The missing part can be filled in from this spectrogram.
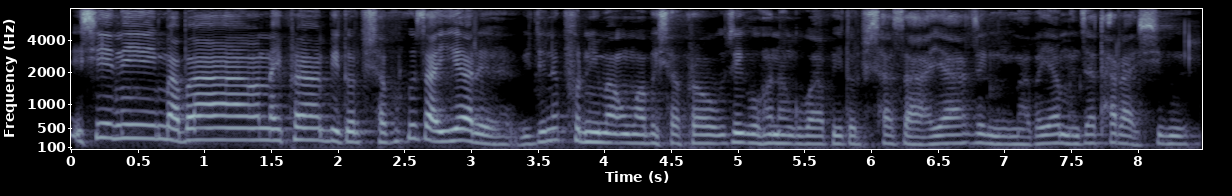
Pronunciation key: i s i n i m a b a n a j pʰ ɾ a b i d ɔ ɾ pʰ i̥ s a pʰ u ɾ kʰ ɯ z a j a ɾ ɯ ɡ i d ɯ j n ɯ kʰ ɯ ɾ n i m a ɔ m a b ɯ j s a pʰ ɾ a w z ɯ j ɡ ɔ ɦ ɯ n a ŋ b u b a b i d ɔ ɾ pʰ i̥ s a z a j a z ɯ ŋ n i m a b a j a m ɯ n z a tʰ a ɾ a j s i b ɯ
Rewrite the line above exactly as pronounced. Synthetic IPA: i s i n i m a b a n a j pʰ ɾ a b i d ɔ ɾ pʰ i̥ s a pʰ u ɾ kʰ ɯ z a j a ɾ ɯ b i d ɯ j n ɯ pʰ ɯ ɾ n i m a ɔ m a b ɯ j s a pʰ ɾ a w z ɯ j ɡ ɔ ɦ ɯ n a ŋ ɡ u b a b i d ɔ ɾ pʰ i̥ s a z a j a z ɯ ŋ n i m a b a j a m ɯ n z a tʰ a ɾ a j s i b ɯ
